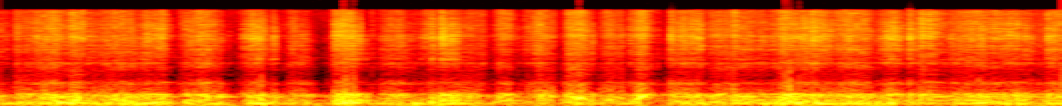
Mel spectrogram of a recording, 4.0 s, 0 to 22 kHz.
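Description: Fingers with short nails scratch the lower edge of a hollow, black woven wire-mesh microphone grille. The result is a dense, continuous low rumbling scrape, heavy in the bass around 78 Hz with almost nothing bright. It pulses with brief dips between strokes.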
